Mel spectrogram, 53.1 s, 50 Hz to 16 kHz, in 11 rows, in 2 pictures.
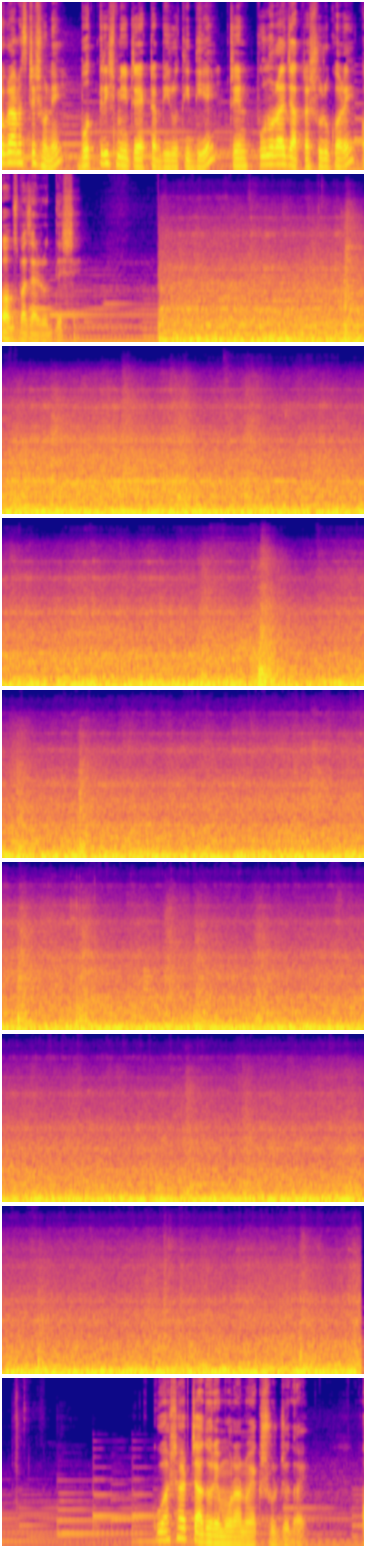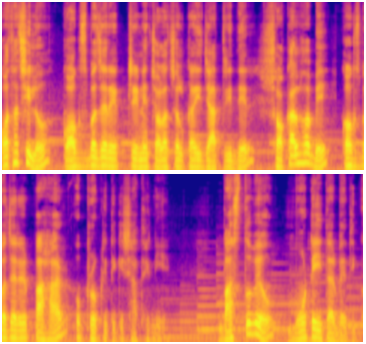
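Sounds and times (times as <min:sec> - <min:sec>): train low rumble: 0:06.9 - 0:38.6.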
